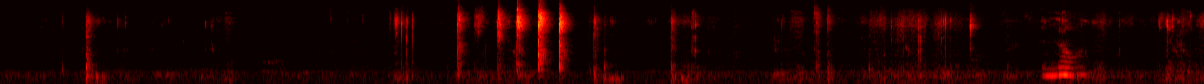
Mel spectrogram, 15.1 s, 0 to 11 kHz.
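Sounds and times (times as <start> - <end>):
person chewing candy: 0.4 - 3.0, 8.5 - 12.7, 13.9 - 15.0.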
